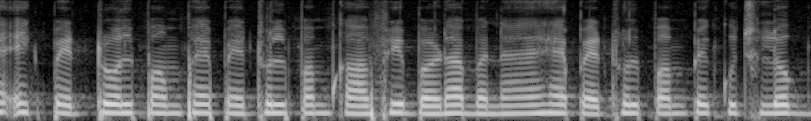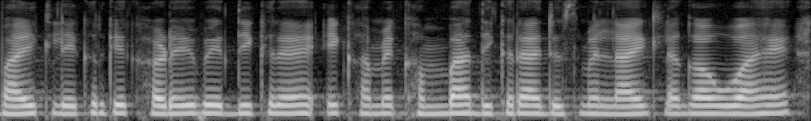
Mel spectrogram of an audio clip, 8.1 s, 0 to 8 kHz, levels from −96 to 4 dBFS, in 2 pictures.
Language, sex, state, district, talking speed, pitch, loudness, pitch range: Hindi, female, Uttar Pradesh, Etah, 250 wpm, 200 Hz, -20 LUFS, 195-210 Hz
